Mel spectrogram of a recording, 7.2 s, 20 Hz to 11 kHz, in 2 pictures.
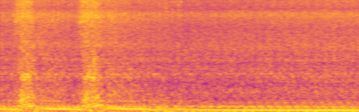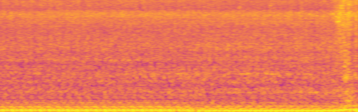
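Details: Dodge 318 V8, budget rebuild, reinstalled after a broken flex plate was replaced and cam and lifters inspected; oil pressure 60 psi, temperature 175–180°F: a deep, steady burble holds evenly between two clean throttle blips; smooth and healthy.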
